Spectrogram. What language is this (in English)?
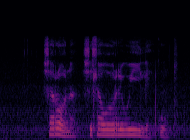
Tsonga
